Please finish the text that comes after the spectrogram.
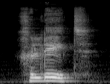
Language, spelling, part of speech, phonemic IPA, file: Dutch, geleed, adjective, /ɣəˈlet/, Nl-geleed.ogg
- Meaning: articulated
